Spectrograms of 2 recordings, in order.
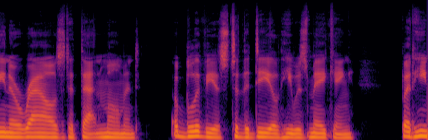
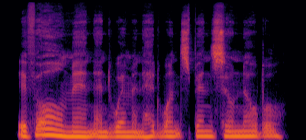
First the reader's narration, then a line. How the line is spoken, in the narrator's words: she murmured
